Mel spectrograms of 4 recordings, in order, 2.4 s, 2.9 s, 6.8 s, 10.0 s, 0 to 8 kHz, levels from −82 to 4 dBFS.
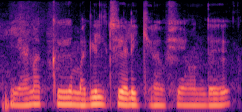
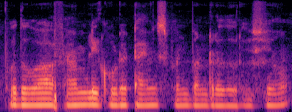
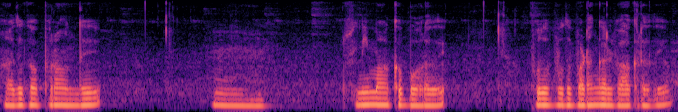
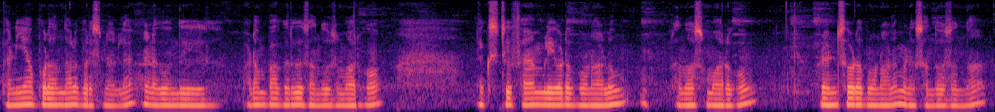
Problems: none marked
